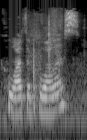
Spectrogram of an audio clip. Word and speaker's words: Coatzacoalcos: Coatzacoalcos? – Yes.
